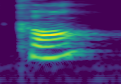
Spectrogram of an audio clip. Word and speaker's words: quand: Je dois quand, and we're not pronouncing the D, quand même autoriser une carte de crédit pour la réservation.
